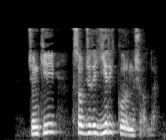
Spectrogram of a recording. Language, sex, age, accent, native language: Uzbek, male, 18-24, Samarqand, Uzbek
